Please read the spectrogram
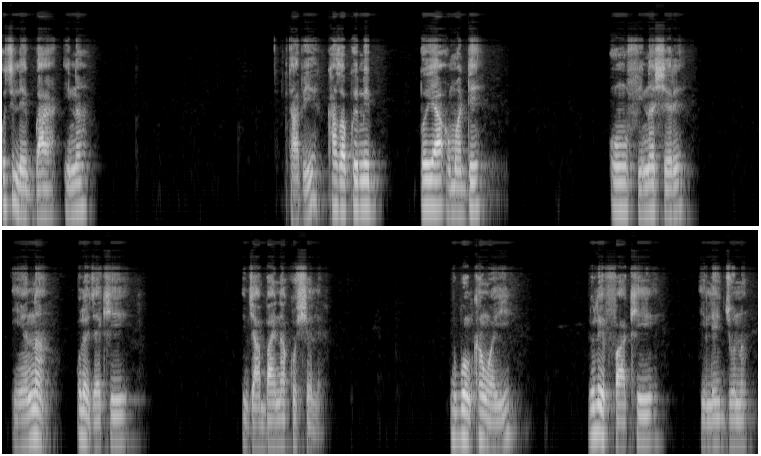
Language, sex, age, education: Yoruba, male, 30-45, tertiary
